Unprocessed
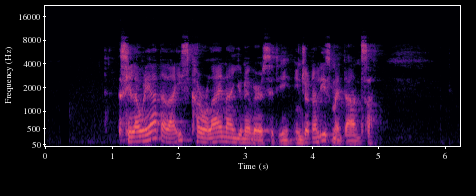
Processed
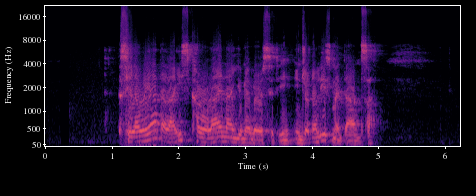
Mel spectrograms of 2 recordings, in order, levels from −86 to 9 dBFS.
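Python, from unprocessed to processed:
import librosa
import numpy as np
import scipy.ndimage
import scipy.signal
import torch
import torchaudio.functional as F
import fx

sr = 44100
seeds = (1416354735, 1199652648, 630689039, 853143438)

y = fx.high_shelf(x, sr, hz=4900.0, db=8.0)
y = 10.0 ** (-26.0 / 20.0) * np.tanh(y / 10.0 ** (-26.0 / 20.0))
y = y + 10.0 ** (-18.5 / 20.0) * np.pad(y, (int(78 * sr / 1000.0), 0))[:len(y)]
y = y * 10.0 ** (1.0 / 20.0)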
